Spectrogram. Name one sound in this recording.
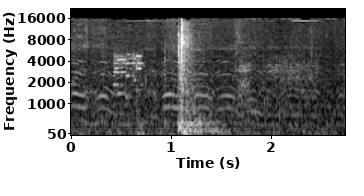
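A door swings open with a sharp thud.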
